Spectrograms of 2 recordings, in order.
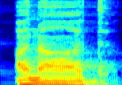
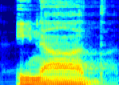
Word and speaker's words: عناد: 12واں اور آخری لفظ ہے عناد۔ یہ غلط تلفظ ہے، درست تلفظ ہے عناد۔ دوبارہ سنیے، عناد۔ بچوں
